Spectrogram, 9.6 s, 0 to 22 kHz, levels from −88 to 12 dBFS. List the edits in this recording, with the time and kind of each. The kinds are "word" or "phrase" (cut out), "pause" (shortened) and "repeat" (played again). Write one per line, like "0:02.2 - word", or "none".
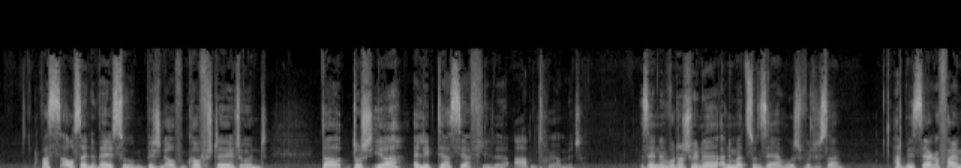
none

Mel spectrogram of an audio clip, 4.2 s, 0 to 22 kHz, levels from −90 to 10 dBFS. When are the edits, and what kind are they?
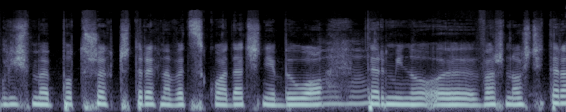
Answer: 0:01.2 - word

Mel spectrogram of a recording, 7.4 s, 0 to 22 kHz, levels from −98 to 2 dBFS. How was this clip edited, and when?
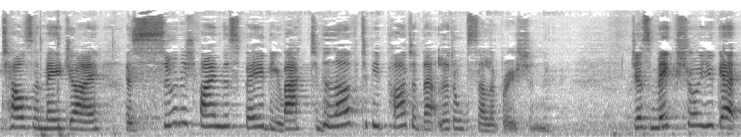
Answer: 0:01.3 - word
0:01.9 - word
0:02.8 - word
0:03.2 - phrase
0:04.6 - word

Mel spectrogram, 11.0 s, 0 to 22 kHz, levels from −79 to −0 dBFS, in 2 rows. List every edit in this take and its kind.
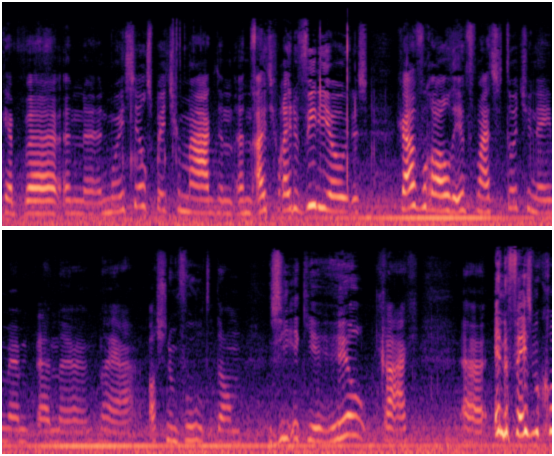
none

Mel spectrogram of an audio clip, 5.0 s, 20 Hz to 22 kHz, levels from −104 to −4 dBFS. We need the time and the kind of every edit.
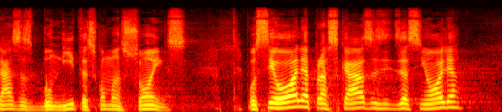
none

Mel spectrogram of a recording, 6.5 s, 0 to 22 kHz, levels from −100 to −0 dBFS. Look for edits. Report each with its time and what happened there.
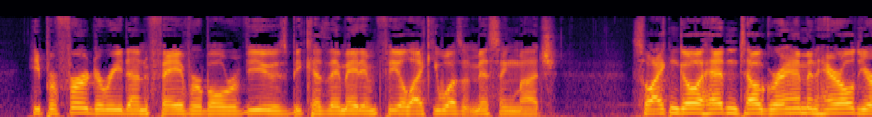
none

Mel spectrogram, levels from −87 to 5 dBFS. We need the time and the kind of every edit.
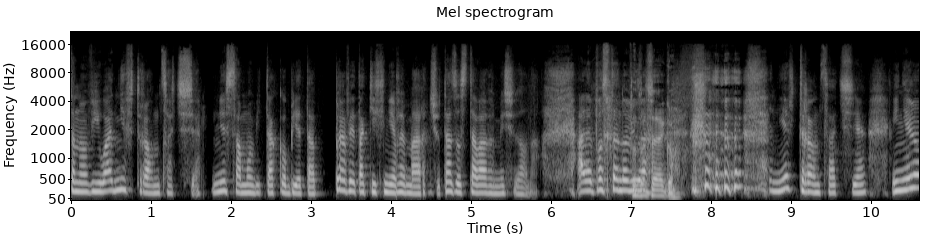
0:01.7 - pause
0:04.1 - phrase
0:08.7 - word

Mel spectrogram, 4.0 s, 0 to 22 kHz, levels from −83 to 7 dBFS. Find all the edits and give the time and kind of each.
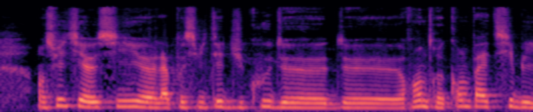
none

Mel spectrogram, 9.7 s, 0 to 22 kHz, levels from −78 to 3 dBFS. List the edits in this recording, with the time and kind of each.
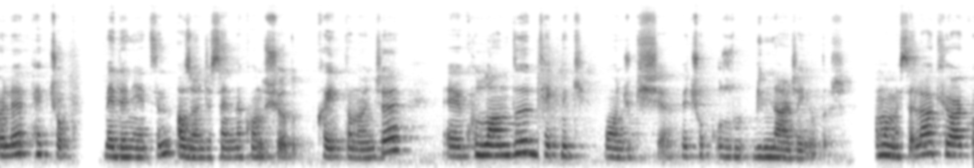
0:05.4 - word

